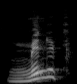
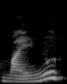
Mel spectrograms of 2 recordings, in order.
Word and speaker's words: minute: बट जब आप इसको मिनट प्रोनाउंस करते हो तो फिर उसका मीनिंग होता है यूनिट ऑफ टाइम, लेकिन जब इसे आप माइन्यूट प्रोनाउंस करते हो तो माइन्यूट इज वेरी स्मॉल.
